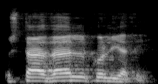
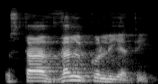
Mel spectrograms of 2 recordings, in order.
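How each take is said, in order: First: The vowel before al is stretched. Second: The vowel before al is short. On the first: It refers to two teachers. "a little stretch" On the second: It refers to one teacher. "straight now you can see here without this alif"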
